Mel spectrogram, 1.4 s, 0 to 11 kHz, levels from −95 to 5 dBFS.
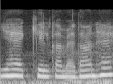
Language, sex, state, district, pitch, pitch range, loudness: Hindi, female, Bihar, Saran, 220 Hz, 205-230 Hz, -14 LUFS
